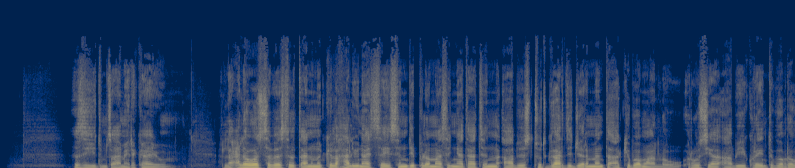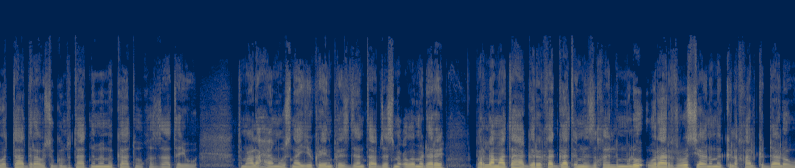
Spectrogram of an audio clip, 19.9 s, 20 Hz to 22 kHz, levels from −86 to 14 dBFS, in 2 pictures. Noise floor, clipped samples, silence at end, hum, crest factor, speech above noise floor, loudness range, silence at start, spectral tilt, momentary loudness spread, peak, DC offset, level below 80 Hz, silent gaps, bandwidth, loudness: -58 dBFS; under 0.1%; 0 s; none; 18 dB; 33 dB; 6 LU; 0.9 s; -5 dB/octave; 10 LU; -8 dBFS; under 0.1%; -72 dBFS; none; 17 kHz; -26 LUFS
